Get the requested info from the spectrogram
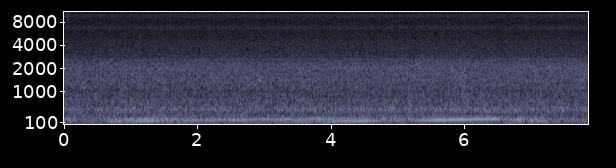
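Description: Heavy rain pouring steadily, with a passing vehicle's engine hum coming up about a second in and fading out near the end.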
